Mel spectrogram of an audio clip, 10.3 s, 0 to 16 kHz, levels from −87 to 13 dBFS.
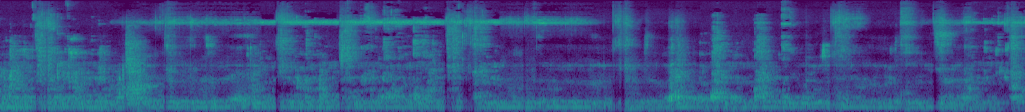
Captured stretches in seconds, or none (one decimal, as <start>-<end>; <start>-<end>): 0.0-1.1; 2.6-5.0; 7.0-7.9; 9.7-10.3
